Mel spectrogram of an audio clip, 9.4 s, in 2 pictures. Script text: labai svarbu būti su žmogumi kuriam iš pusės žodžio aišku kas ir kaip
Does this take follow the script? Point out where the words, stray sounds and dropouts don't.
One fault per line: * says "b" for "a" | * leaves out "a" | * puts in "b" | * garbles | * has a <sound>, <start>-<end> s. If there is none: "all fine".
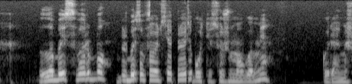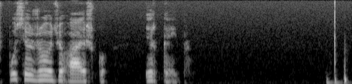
* garbles
* leaves out "kas"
